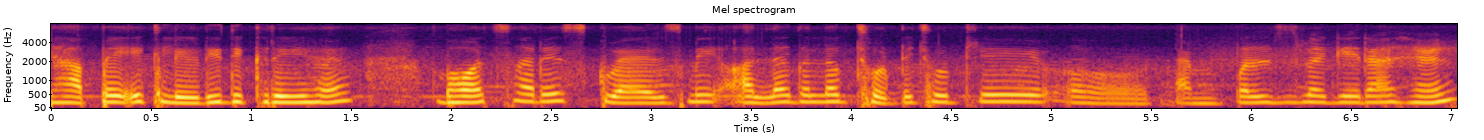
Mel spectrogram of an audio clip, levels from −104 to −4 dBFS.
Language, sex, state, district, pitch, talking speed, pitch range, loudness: Hindi, female, Maharashtra, Mumbai Suburban, 220 Hz, 155 wpm, 210-235 Hz, -17 LUFS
